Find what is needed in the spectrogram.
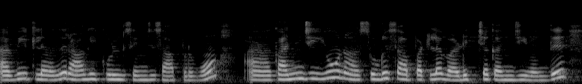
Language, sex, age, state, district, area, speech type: Tamil, female, 18-30, Tamil Nadu, Tiruppur, urban, spontaneous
